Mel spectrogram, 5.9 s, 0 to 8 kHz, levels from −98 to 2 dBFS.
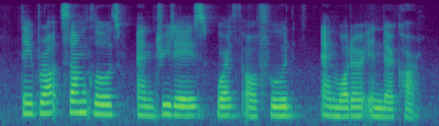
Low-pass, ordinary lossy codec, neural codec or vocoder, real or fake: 7.2 kHz; none; none; real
